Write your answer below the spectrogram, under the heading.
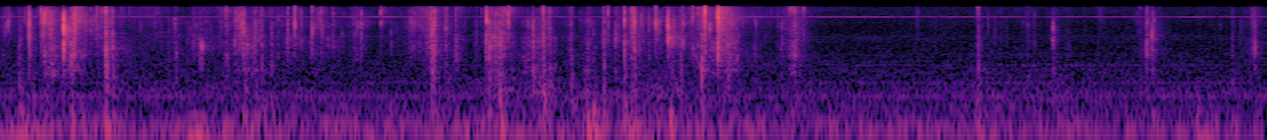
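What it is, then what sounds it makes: Metallic stress putty being stretched and squeezed. Silver metallic stress putty is held in both hands while fingers pull it into strands, then squeeze and fold it back into a lump. Quick, bright sticky crackles and popping clicks come in dense bursts, thinning out toward the end over a low, steady background.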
